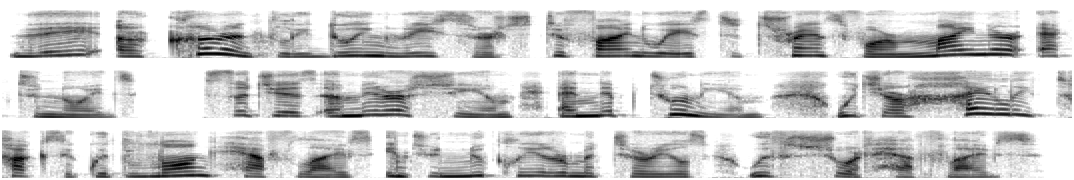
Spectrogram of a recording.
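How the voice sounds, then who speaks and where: A woman's voice: medium pitch, animated, moderate pace, few pauses, bright, forceful tone, no echo, studio quality. A woman voicing a serious, knowledgeable nuclear weapons analyst in a video game, speaking formally and precisely in scripted, lecturing explanations. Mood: serious, explanatory. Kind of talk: scripted expository game dialogue.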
